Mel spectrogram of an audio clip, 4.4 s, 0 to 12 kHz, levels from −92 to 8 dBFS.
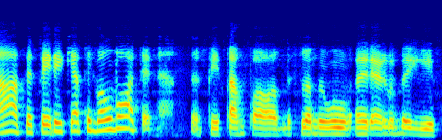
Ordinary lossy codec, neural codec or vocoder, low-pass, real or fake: MP3, 64 kbps; codec, 16 kHz, 1 kbps, FunCodec, trained on LibriTTS, 50 frames a second; 7.2 kHz; fake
